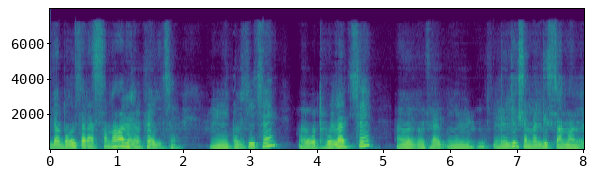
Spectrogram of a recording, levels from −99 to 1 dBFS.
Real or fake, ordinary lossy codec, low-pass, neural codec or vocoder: fake; AAC, 32 kbps; 7.2 kHz; codec, 24 kHz, 1 kbps, SNAC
